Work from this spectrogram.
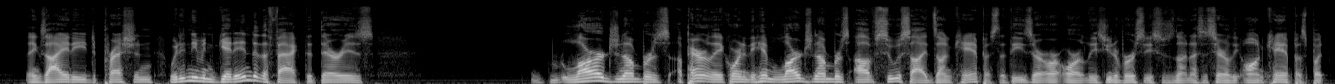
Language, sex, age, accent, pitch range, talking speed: English, male, 40-59, American, 90-125 Hz, 175 wpm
